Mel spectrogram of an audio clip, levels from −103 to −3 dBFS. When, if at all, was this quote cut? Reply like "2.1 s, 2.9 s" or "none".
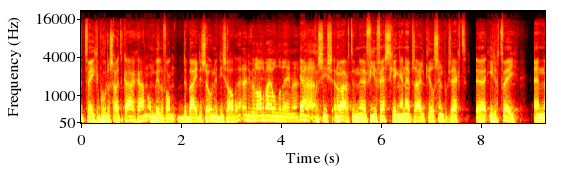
3.2 s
